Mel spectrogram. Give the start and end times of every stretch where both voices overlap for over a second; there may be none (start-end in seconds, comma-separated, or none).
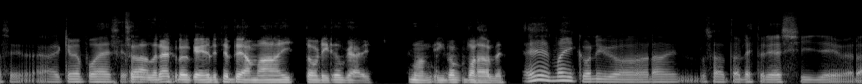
none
